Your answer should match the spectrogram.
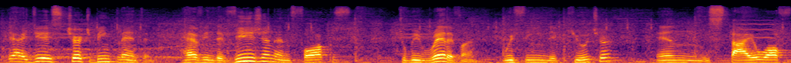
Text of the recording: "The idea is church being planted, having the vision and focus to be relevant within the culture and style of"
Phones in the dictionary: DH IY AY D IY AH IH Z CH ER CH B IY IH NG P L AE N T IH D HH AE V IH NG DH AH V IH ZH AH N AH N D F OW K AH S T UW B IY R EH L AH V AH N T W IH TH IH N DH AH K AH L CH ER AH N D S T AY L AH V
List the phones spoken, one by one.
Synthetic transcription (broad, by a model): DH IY AY D IY AH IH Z CH ER CH B IY IH NG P L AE N T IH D HH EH V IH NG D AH V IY ZH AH N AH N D F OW K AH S T UW B IY R EH L AH V AH N T W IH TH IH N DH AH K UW CH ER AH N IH S T AY L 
